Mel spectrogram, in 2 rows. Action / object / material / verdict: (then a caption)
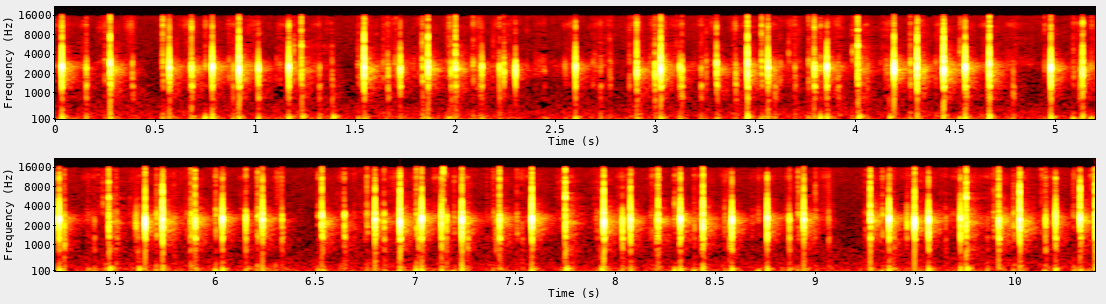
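tap / mechanical keyboard with plastic keycaps / plastic / none. Fingertips type continuously on a 65% Think 6.5 mechanical keyboard with Bsun Lollipop switches and plastic keycaps, set in a metal-looking case resting on felt. The result is a rapid, steady stream of short, crisp clacks centered around 2.3 kHz with bright edges, dying out almost instantly, with a few brief pauses between bursts.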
